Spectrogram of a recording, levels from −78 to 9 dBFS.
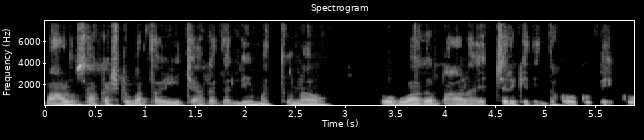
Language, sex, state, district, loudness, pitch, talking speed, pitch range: Kannada, male, Karnataka, Bijapur, -20 LUFS, 110 Hz, 110 wpm, 100-120 Hz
